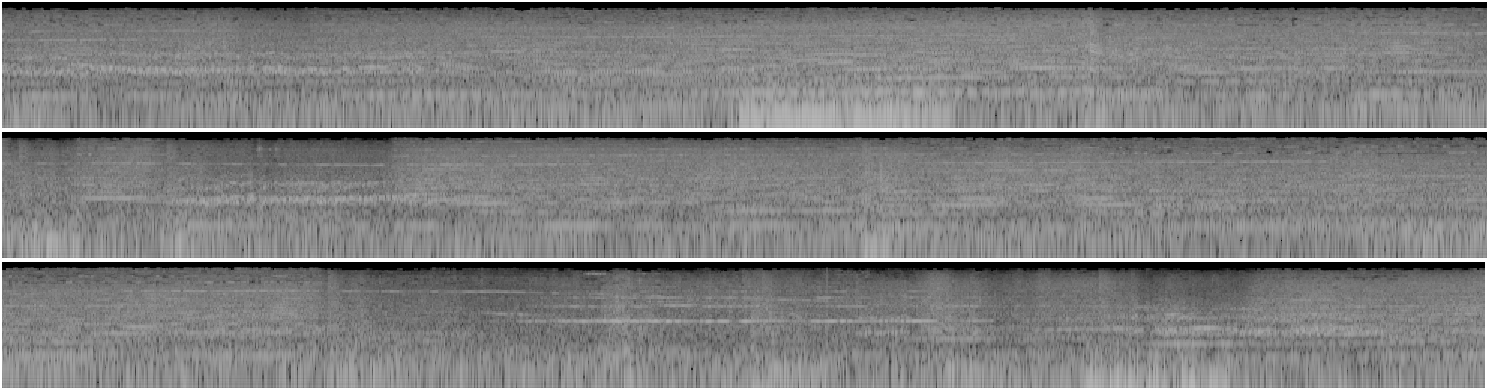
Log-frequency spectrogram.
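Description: A racing car engine roars steadily, rising and falling in pitch as the gears change.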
